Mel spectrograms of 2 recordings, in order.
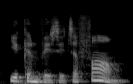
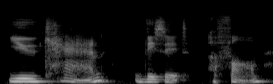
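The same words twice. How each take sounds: First: Can has a weak schwa vowel. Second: Can has a full, clear vowel. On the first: The speaker calls it right. "They say" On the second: The speaker calls it wrong. "they don't say"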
